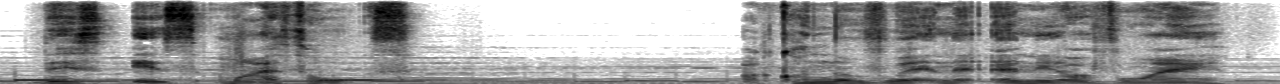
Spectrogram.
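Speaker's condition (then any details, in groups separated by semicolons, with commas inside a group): Motor neuron disease; voice banked, uses digital synthetic voice; voice affected, expected to be lost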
